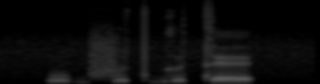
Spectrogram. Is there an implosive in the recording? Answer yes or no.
no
